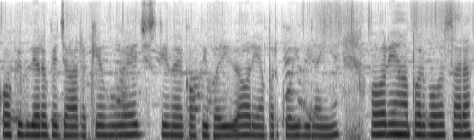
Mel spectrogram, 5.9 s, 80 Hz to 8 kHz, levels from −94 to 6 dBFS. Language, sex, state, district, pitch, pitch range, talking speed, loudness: Hindi, female, Himachal Pradesh, Shimla, 200 Hz, 190-205 Hz, 240 wpm, -14 LUFS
